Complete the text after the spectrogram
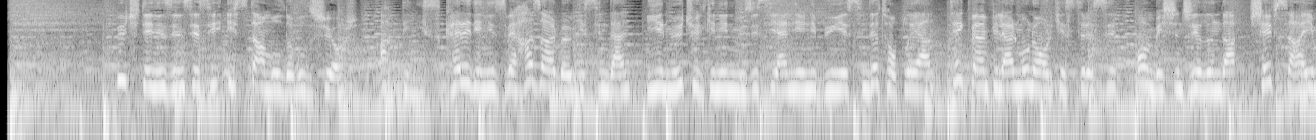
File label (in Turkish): reklam; tekfen filarmoni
